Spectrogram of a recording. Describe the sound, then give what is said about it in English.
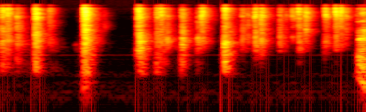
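A sealed, airtight plastic water bottle being punctured with a pen, heard as a quick run of about a dozen loud, sharp pops and cracks in an uneven rhythm, with a short pause early on and no talking. “Which, if you've ever shoved a pen into a plastic water bottle that's airtight... If you seal it up, it's fucking loud. It's gonna pop.”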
